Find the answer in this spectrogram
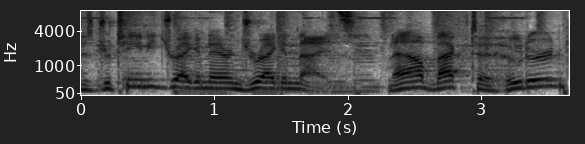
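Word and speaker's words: Dragonite: as most of you already know the proper pronunciation is dratini dragon air and Dragon Knights now back to who turned canes you're welcome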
